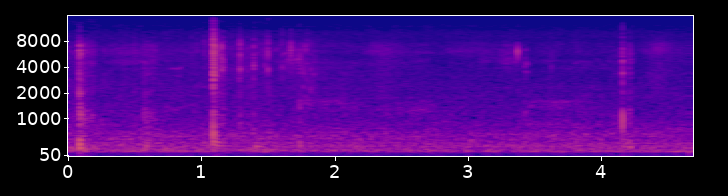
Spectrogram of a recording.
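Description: Faint scattered clicks and ticks from a spinning rod and reel being handled while a jig is worked: a sharper click about a second in, followed by a quick run of small ticks, then a few single ticks later.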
